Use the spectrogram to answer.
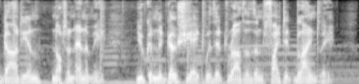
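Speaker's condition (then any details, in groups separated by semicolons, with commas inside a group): No condition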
